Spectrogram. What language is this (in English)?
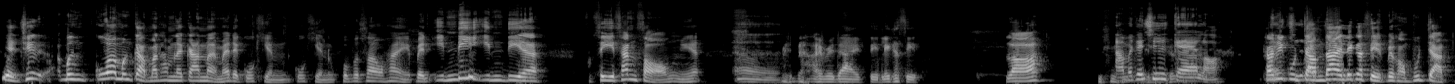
Thai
